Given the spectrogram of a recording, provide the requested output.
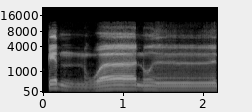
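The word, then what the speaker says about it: قنوان: Maka kita baca wa minan nakhli min tal'iha qinwanun daniyah. Qin ya, qinwanun daniyah. Nah, seperti itu cara membacanya.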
